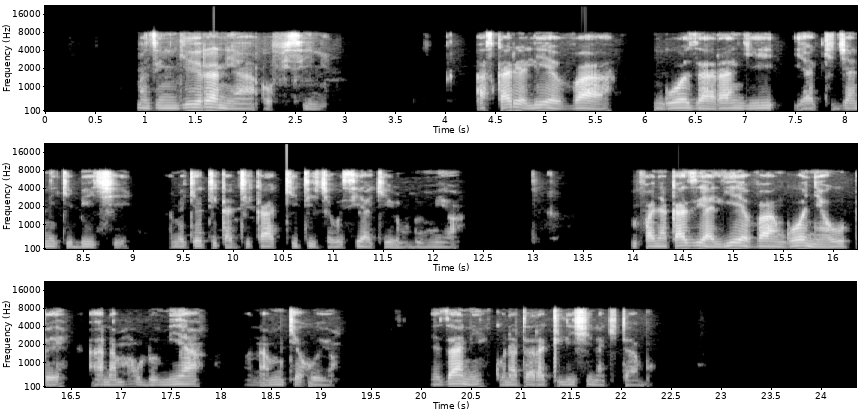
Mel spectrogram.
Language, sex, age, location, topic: Swahili, male, 18-24, Kisumu, government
